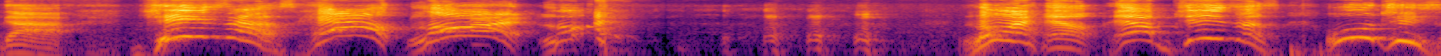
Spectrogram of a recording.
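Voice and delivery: very slow, very high, drawn-out yelling. Acting out what one would have yelled after a bad cut: mock yelling for help. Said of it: "I would have been yelling".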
